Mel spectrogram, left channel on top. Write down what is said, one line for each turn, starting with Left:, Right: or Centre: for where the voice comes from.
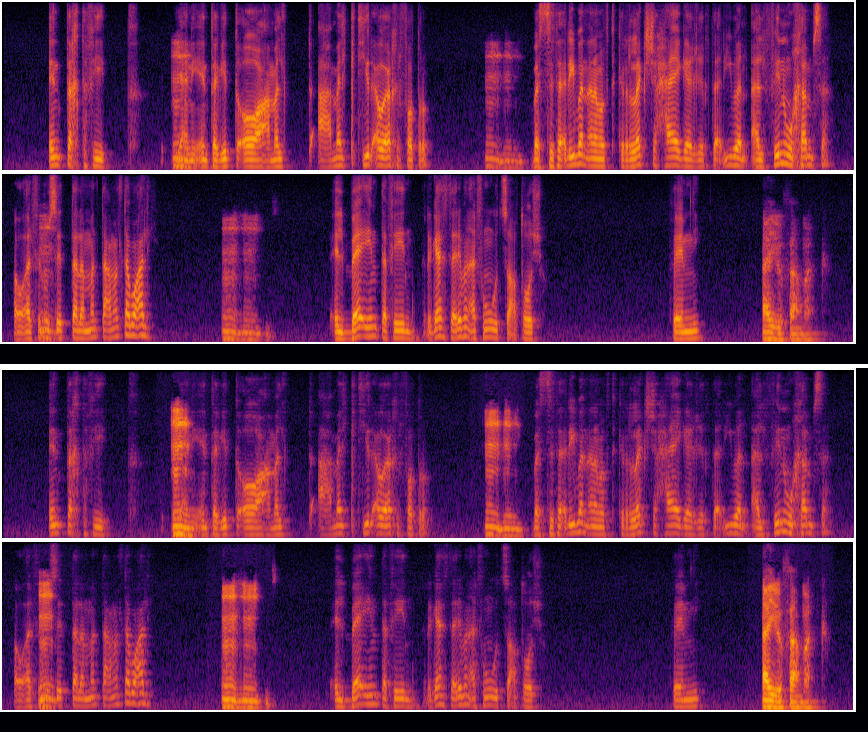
Left: انت اختفيت
Right: امم
Left: يعني انت جيت اه عملت اعمال كتير قوي اخر فترة
Right: امم
Left: بس تقريبا انا ما افتكرلكش حاجه غير تقريبا 2005 او 2006
Right: امم
Left: لما انت عملت ابو علي
Right: امم
Left: الباقي انت فين رجعت تقريبا 2019 فاهمني
Right: ايوه فاهمك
